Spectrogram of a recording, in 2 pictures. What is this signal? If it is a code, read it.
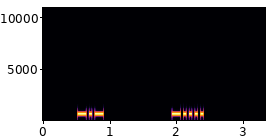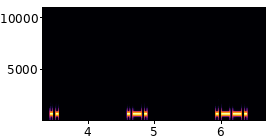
Morse code, heard as a keyed tone, about 28 wpm, spaced as for 8 wpm, 700 Hz. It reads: K6IRP
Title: USA Call Signs - 8x Character Spacing - 28wpm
